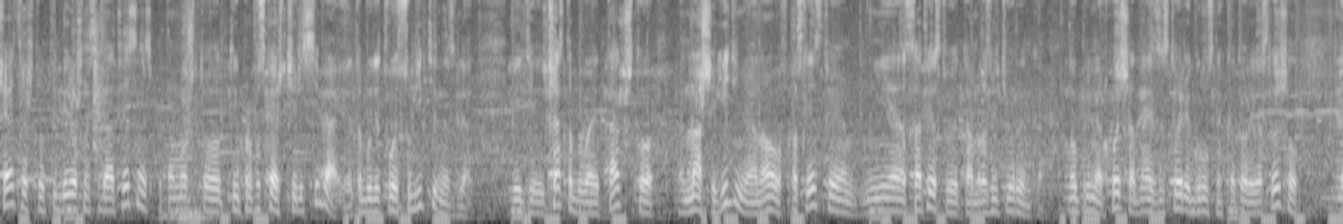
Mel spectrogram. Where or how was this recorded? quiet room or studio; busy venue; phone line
busy venue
